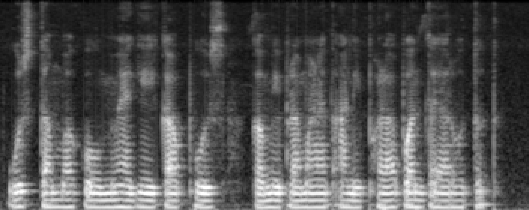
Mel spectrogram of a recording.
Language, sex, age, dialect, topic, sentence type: Marathi, male, 18-24, Southern Konkan, agriculture, statement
